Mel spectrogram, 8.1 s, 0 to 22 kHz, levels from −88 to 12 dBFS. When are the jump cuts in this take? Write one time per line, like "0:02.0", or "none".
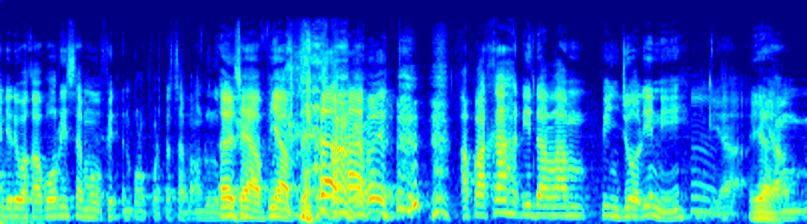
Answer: none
